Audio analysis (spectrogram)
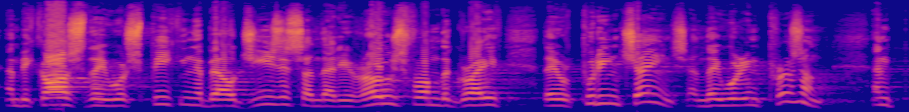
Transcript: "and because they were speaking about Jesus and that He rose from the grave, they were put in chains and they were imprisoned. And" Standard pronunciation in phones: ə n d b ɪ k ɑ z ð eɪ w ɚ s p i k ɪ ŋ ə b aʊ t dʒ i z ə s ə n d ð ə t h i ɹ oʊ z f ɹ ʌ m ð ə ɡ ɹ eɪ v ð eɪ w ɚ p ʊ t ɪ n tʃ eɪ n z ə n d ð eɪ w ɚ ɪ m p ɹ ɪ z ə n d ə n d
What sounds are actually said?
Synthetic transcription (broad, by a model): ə n b ɪ k ɑ z ð eɪ w ɚ s p i k ɪ ŋ ə b aʊ t dʒ i z ə s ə n ð ə t h i ɹ oʊ z f ɹ ʌ m ð ə ɡ ɹ eɪ v ð eɪ w ɚ p ʊ t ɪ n tʃ eɪ n z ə n ð eɪ w ɚ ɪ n p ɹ ɪ z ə n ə n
